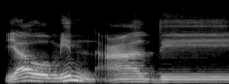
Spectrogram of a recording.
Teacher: kasroh tanwin bertemu dengan huruf ain, bacaan idhar, dibaca jelas. Dua kasroh ya sukun mat tobi'i, tetapi karena bertemu dengan huruf terakhir yang dibaca sukun karena wakof, maka menjadi mat arid lis sukun.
